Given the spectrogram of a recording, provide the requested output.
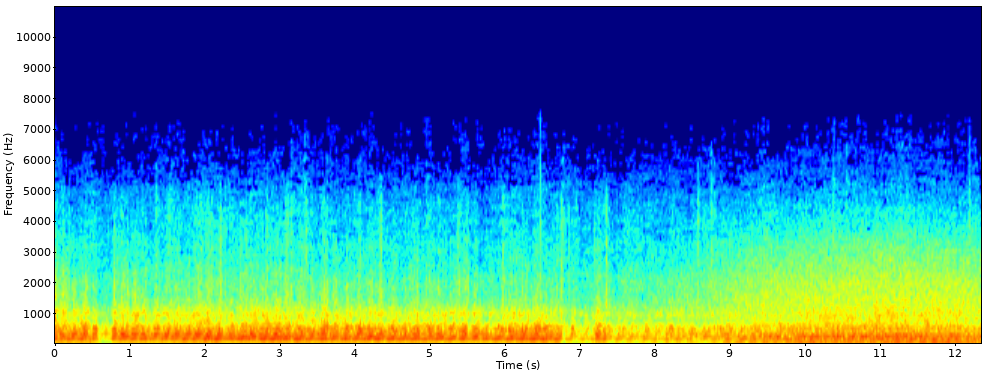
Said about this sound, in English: In Europe, that sound means death and destruction. It's the sound made by the jet-propelled buzz bomb, Hitler's weapon of vengeance. Let's listen to it ourselves for a few seconds.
